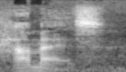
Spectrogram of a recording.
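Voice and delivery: "James" said Spanish-style as HA-mez; Spanish-style name. Retold or imitated. Man repeats his friend's nickname for him, Spanish-style "James". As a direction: say "James" with an h and two syllables, HA-mez.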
